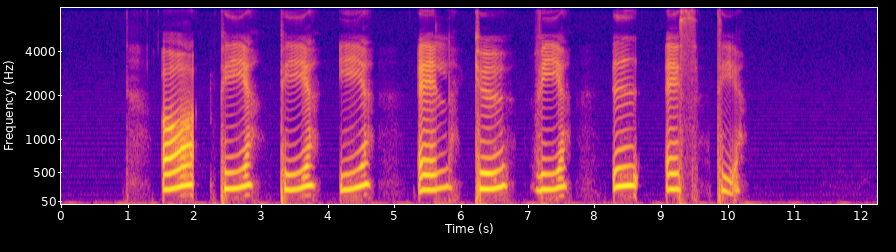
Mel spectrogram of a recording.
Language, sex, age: Swedish, female, 27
